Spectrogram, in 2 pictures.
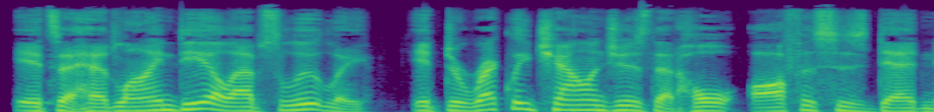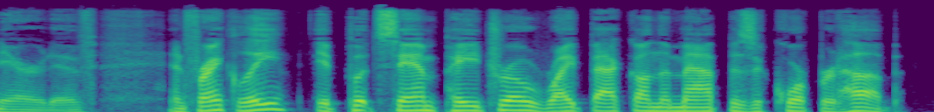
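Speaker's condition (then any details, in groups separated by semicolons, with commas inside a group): No condition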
